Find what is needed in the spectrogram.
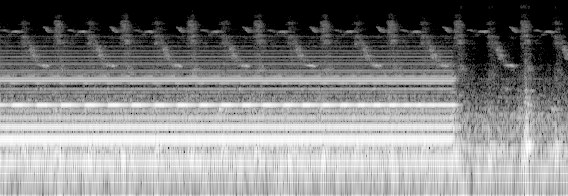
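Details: Siemens Magnetom Avanto head scan; loud steady electronic droning tone with rapid rhythmic pulsing, then a drop to quieter knocking: MRI scanner gradient noise.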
